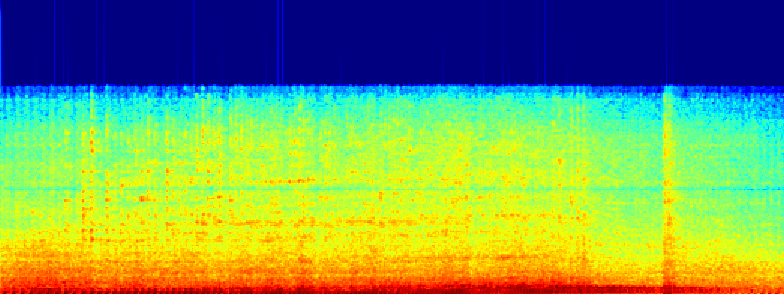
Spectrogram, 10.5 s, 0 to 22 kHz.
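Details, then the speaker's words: 1971 John Deere 110 garden tractor engine at raised throttle: runs steady and even with no knocks, misses or surging; carb may need slight adjustment after past plug fouling, burns no oil; normal running. "And after we do, well, let me throttle it up so you guys can hear it. How nice it runs."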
